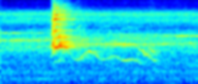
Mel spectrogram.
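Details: Fifteen-day-old Siberian Husky puppy in Pakistan, eyes just opened, gives a single sharp squeal that slides down into a wavering, fading whine lasting about a second; quiet room otherwise.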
